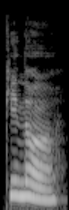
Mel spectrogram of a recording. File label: "киноӧ", Komi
